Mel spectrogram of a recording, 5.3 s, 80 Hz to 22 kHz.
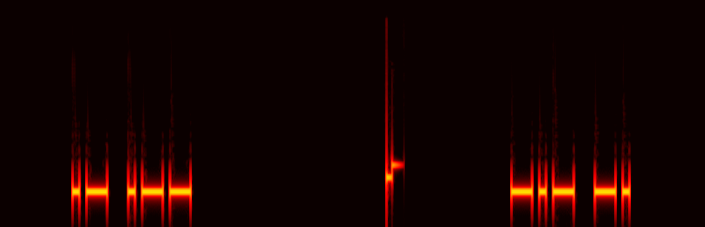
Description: Morse code, heard as a keyed tone, about 21 wpm, 700 Hz. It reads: AW KN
